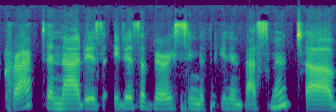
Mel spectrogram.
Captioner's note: speaking French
